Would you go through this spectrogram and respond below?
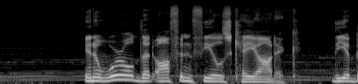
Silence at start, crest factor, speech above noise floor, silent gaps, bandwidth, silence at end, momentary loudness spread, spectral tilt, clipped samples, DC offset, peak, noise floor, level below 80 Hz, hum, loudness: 0 s; 16 dB; 26 dB; none; 17 kHz; 0 s; 11 LU; -5.5 dB/octave; under 0.1%; under 0.1%; -8 dBFS; -48 dBFS; -54 dBFS; none; -23 LUFS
